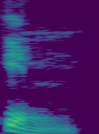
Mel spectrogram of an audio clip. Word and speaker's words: him: So our focus is on him to im. The idea again about her to is native speakers don't always pronounce the letter H when we speak quickly.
